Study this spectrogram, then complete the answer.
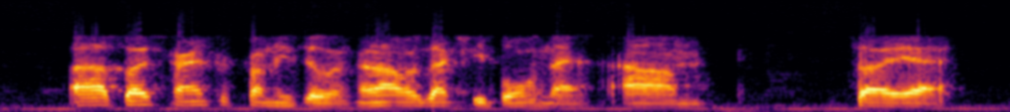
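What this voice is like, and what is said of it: English accent. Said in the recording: “We can hear the English accent.”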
